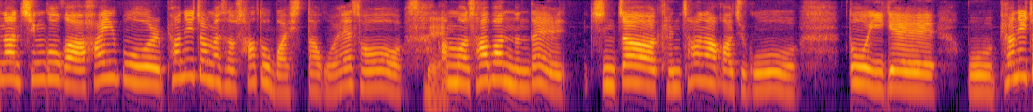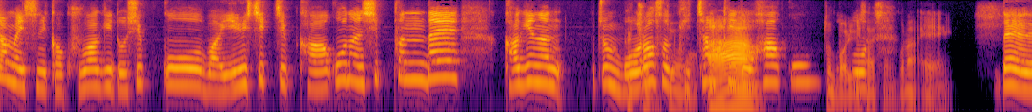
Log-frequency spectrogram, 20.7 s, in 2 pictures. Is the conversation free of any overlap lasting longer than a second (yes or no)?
no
